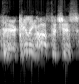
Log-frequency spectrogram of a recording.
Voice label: hostage down, radio; GSG9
